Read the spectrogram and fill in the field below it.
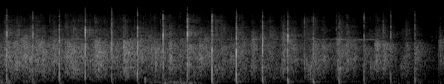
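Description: An audience applauds steadily, many hands clapping in a dense, irregular patter with sharp individual claps popping out, sustained at a fairly even level throughout with no talking.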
